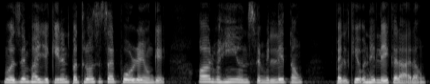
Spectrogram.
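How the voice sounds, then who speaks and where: This is a chatty, teasing young man who fills every silence, read by a woman in an audio novel. The delivery is playful and light, with a mellow tone. The sound is close and dry. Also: a little high, fairly even intonation, smooth, dry recording, lightly acted. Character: lively, loud young man, teasing cousin. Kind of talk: audiobook character reading.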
